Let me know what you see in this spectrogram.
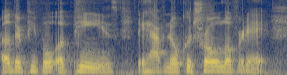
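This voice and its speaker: A woman talks in an animated tone at a fairly quick pace. Noticeable background noise is present. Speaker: podcast host. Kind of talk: casual chat.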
